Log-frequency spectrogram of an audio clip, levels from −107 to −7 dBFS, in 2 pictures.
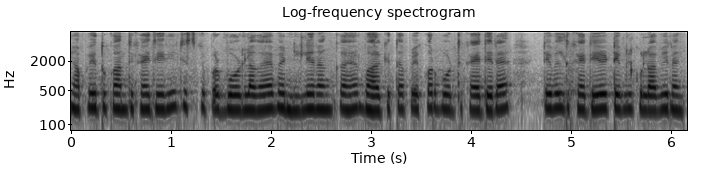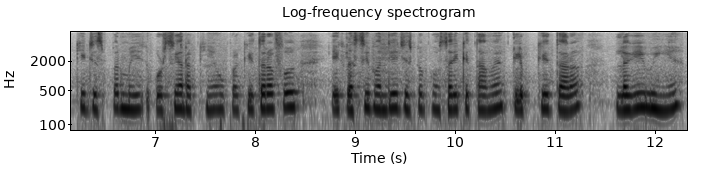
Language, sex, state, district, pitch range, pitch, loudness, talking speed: Hindi, female, Bihar, Saharsa, 205-220 Hz, 210 Hz, -17 LUFS, 275 wpm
